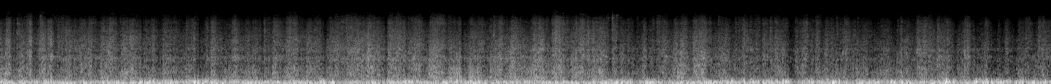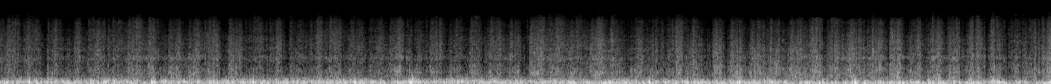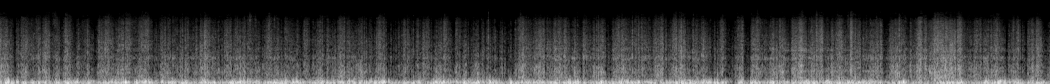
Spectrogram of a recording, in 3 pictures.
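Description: Steady low rumble of a moving train heard from on board, with heavy wind buffeting on the microphone.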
